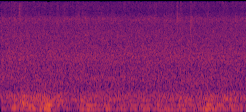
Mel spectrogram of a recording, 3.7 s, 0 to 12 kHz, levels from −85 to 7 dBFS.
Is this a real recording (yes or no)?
yes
